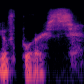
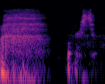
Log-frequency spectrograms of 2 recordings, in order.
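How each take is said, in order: First: Breathy whispered "Of course". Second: Barely audible whispered "of course"; fainter whispered repeat. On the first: Daughter muttering after her dad is released without her, whispered. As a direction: mutter it under your breath in disbelief. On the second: Daughter repeating it to herself, fading whisper. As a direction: let it fade almost to nothing. Dad released after she left. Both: Retold or imitated.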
